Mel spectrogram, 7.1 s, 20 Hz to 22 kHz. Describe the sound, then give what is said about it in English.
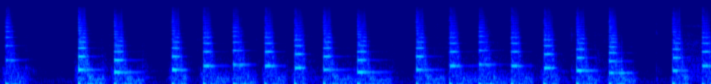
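Synthesizer notes from a patch that emulates the Commodore 64 SID chip, with crunchy lo-fi digital noise. A quick melody of many short notes has sharp, noisy attacks in an uneven rhythm. “I'm going to load up the patch I wanted to play originally, which is called Broken SID from a set of sounds called Commodore 64 sounds for Contact, and this one actually has all the digital noise”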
